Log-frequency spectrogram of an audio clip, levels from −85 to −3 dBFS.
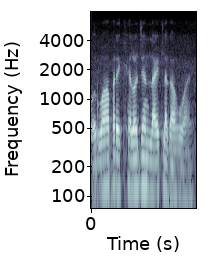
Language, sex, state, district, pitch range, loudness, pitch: Hindi, male, Assam, Hailakandi, 100-120 Hz, -18 LUFS, 120 Hz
